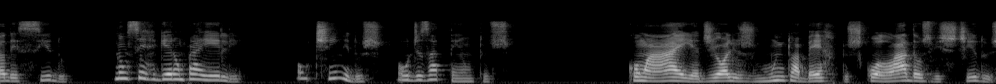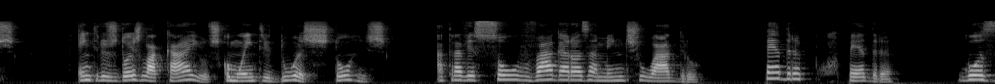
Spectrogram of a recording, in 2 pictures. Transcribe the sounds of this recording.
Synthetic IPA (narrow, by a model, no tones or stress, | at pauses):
ɛwd̪esid̪ʊ | nɐ̃w̃seɾɡeɾɐ̃w̃pɾɐelɪ | owt͡ʃimid̪ʊsowd͡ʒɪzat̪ẽnt̪ʊs | kõɐajɐd͡ʒɪɔlʊzmũj̃t̪ʊabɛɾt̪ʊskolad̪ɐawzveʃt͡ʃid̪ʊ̰s | ẽnt̪ɾɪʊzd̪ojzlakajʊʃkõmʊẽnt̪ɾɪd̪uɐʃt̪oɦɪs | at̪ɾavesowvaɡaɾɔzɐmẽnt͡ʃɪuad̪ɾʊ̰ | pɛd̪ɾɐpo̥ɾpɛd̪ɾɐ̰ | ɡoz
